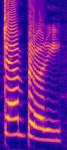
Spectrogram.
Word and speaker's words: टेंपररी: आईएस इज ये है टेंपररी टेंपररी इसकी प्रोनंसिएशन है टेंपररी टी ई एम टम हो गया पी ओ आर ए आर वाई टरी टेंपररी ठीक है यहां पर पी की साउंड साइलेंट है यहां पर इसकी प्रोनंसिएशन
